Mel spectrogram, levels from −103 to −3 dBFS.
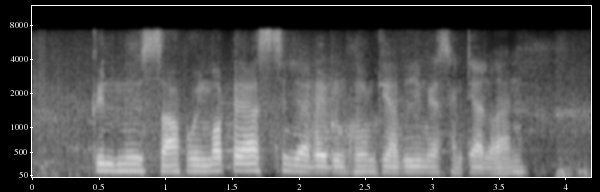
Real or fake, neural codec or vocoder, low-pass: fake; codec, 16 kHz, 1 kbps, X-Codec, HuBERT features, trained on balanced general audio; 7.2 kHz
